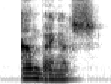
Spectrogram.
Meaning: plural of aanbrenger
- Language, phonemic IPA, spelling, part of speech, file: Dutch, /ˈambrɛŋərs/, aanbrengers, noun, Nl-aanbrengers.ogg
